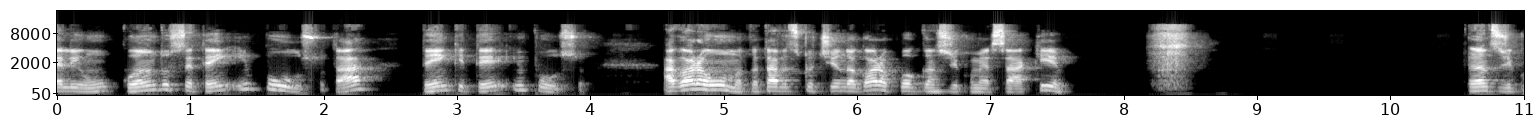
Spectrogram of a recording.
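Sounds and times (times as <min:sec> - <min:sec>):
man's breathy vocal burst: 0:08.2 - 0:08.7.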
